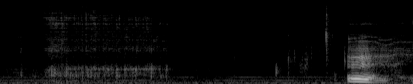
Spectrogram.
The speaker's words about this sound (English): Okay, maybe you didn't hear that. I tried making it noisier than normal, but I was just taking a sip of coffee. It's tricky to make sipping loud at times.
